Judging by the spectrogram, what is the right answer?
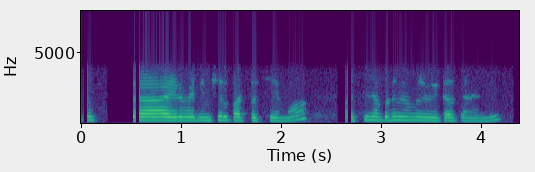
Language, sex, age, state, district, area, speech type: Telugu, female, 45-60, Andhra Pradesh, East Godavari, rural, conversation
